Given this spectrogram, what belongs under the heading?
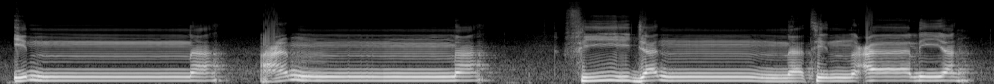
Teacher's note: Maka ketika ada nun sama mim ditahan dua harakat. · Semua huruf yang bertasydid tidak boleh dibaca panjang kecuali huruf nun dan mim. Maka ketika ada nun sama mim ditahan 2 harakat.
